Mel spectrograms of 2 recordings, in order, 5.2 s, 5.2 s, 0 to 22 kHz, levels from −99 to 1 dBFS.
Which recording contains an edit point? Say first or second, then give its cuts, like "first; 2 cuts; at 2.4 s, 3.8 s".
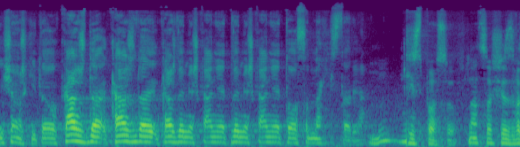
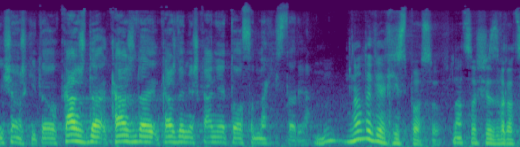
first; 2 cuts; at 2.3 s, 4.1 s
